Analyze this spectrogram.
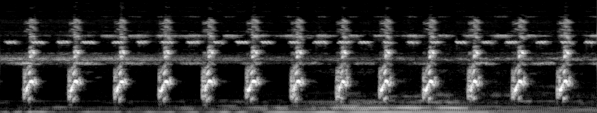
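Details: Night lure recording of a white-breasted waterhen: evenly spaced gruff croaking notes, a little over two per second, accompanied by a continuous high-pitched drone and a faint low hum in the background.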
